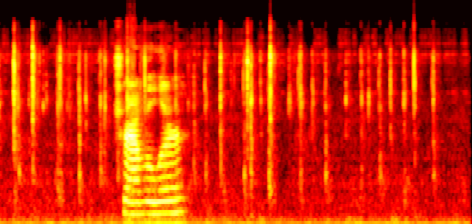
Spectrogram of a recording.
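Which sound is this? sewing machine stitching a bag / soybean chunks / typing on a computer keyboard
typing on a computer keyboard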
